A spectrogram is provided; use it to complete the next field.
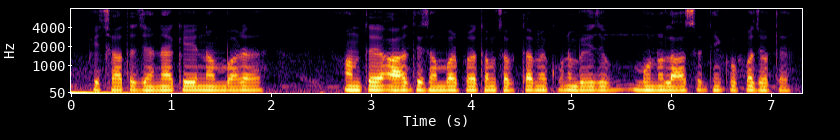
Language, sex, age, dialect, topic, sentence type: Maithili, male, 18-24, Angika, agriculture, question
